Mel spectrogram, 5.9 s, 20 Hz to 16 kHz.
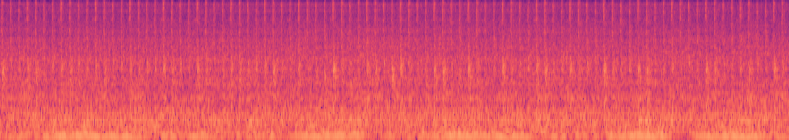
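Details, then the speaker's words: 2000 K11 Nissan Micra Sport petrol, stored 10 years, idling: rough, uneven, misfiring idle with a rattly clatter and a drone that drops out; won't control idle, idle control valve suspected. "but it's still not running right is it it looks great but it runs like a Bag of Nails let's just recap not controlling its idle"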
